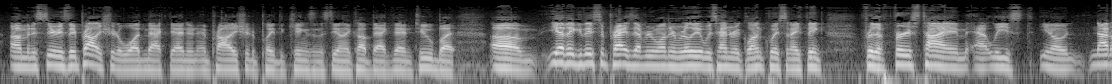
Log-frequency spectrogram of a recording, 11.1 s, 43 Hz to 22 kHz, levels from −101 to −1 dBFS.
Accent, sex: American, male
